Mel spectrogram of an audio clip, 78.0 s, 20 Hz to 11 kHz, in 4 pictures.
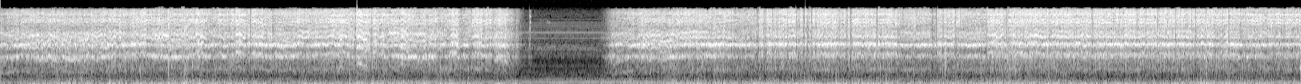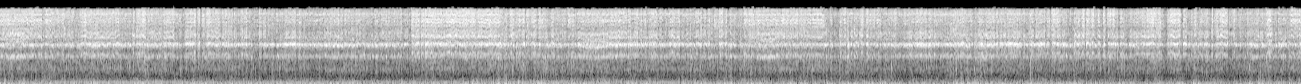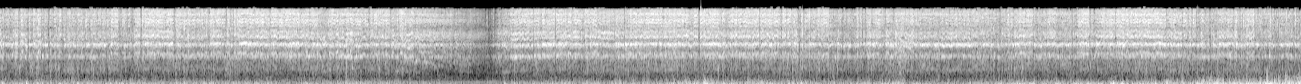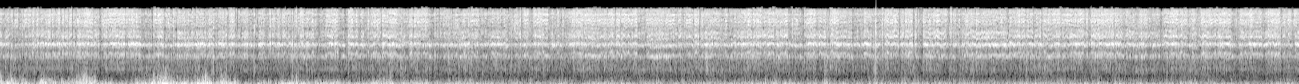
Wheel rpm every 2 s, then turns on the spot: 140, 160, 170, 130, 40, 160, 160, 160, 160, 160, 160, 160, 160, 160, 160, 160, 160, 170, 160, 160, 160, 160, 100, 100, 160, 160, 160, 160, 160, 160, 160, 160, 160, 160, 160, 160, 160, 160, 160.
none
